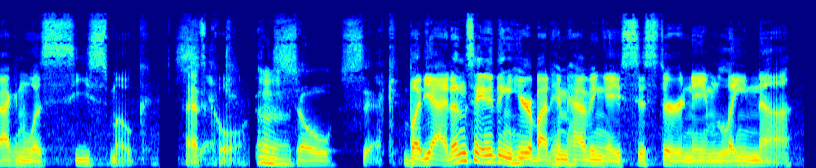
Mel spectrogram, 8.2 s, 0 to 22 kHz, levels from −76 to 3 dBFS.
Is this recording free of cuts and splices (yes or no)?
no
